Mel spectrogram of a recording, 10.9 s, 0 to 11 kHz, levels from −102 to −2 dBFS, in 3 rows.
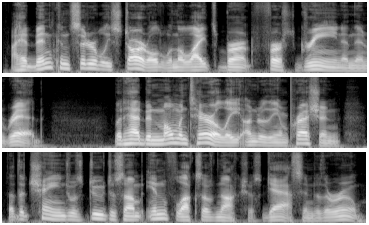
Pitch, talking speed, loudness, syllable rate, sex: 110 Hz, 190 wpm, -19 LUFS, 5.3 syllables/s, male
